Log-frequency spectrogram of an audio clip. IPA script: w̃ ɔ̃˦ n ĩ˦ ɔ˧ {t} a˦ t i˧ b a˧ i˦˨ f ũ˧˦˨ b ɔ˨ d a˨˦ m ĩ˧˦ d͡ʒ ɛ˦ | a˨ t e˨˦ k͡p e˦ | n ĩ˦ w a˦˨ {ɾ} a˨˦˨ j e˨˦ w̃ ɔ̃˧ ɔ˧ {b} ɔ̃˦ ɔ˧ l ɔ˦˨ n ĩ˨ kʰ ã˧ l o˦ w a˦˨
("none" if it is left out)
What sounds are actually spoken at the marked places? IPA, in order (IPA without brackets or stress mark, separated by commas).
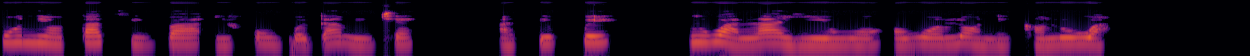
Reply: t, l, w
